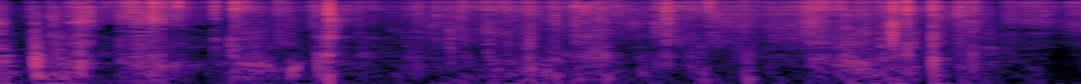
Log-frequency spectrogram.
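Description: Clear plastic shrink-wrap being torn and peeled off a metal steelbook disc case, crinkling and crackling in quick sharp bursts.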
